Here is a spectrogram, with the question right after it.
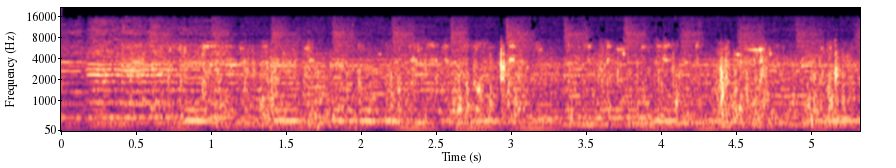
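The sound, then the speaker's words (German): Three fully loaded horse-drawn carts leave the town of Weimar, clip-clopping along with steady hoofbeats and rattling wheels, set against continuous background music with sustained tones; no one speaks. “Nur wenige Wochen später verlassen drei vollbepackte Pferdekarren die Stadt Weimar.”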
